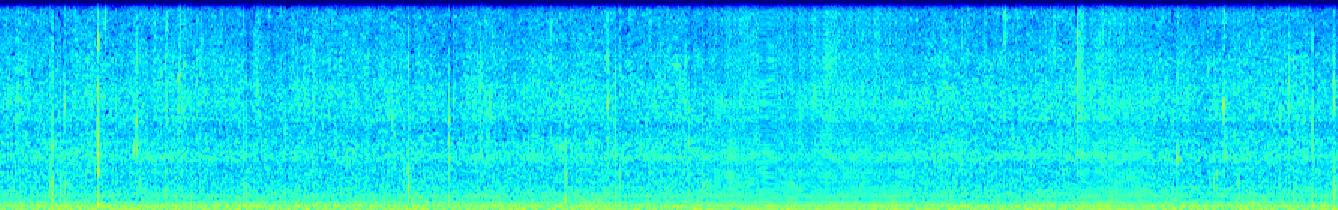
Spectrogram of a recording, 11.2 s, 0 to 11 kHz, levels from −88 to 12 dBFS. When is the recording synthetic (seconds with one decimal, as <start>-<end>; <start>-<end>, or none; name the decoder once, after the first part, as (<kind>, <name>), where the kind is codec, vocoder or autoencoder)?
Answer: 5.9-7.6 (vocoder, WaveNeXt); 9.0-9.6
